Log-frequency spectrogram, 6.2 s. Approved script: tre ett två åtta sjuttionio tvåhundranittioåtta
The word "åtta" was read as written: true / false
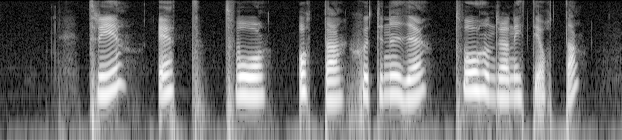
true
